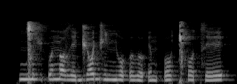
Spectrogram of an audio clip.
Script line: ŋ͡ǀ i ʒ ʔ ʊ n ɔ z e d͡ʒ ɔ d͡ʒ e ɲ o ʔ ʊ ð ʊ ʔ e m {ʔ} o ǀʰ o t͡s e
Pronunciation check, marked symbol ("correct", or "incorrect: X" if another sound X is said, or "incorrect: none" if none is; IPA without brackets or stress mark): correct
